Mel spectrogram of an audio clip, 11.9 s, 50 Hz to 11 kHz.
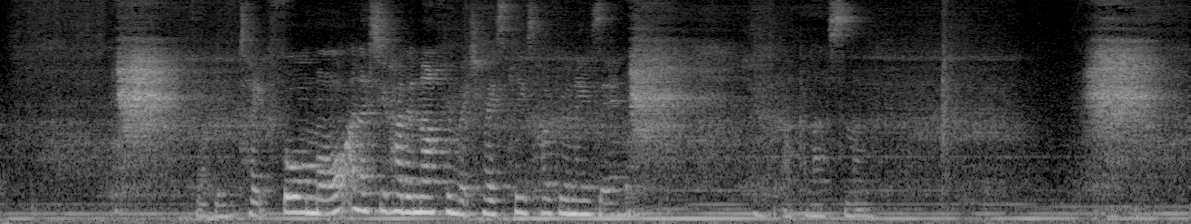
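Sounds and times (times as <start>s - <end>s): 
heavy breathing during reverse crunch abdominal exercises: 0.0s - 11.9s
steady low droning tone: 0.0s - 11.9s
loud exhale: 1.2s - 2.0s, 6.3s - 7.5s
speech: 2.5s - 6.6s.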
